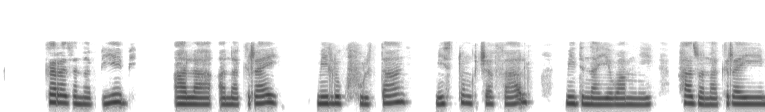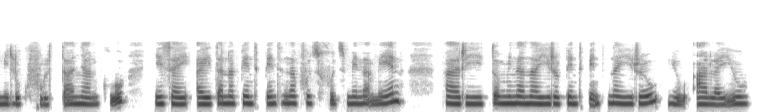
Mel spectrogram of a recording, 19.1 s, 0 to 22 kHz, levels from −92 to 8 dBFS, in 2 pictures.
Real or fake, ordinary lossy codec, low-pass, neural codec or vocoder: real; AAC, 48 kbps; 5.4 kHz; none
